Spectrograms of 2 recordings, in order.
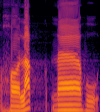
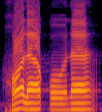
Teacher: pada lafal qaf ini suara bunyinya dipantulkan. Khalaqu, ya, yaitu dimana kita kenal dengan istilah namanya qalqalah.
